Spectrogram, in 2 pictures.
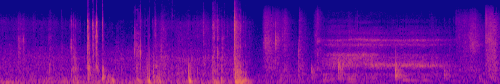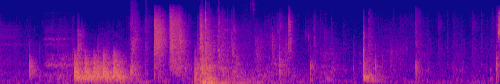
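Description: Doors shutting and footsteps: a string of thuds and clicks, with a drawn-out pitched sound about a third of the way in and a louder, rougher stretch just past the middle.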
